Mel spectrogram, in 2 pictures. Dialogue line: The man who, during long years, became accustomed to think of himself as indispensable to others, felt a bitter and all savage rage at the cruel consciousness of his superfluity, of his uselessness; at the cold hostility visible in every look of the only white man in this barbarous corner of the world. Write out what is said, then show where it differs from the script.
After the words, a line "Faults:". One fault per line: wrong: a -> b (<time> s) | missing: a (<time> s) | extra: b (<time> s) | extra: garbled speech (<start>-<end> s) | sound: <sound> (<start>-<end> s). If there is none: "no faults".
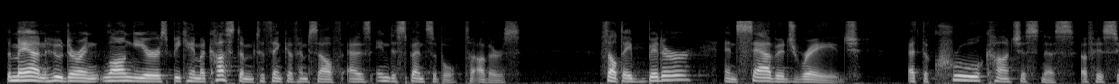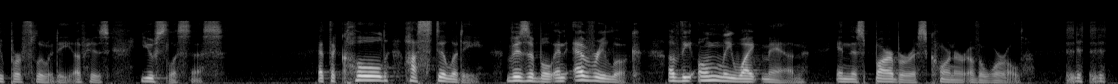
The man who, during long years, became accustomed to think of himself as indispensable to others, felt a bitter and savage rage at the cruel consciousness of his superfluity, of his uselessness; at the cold hostility visible in every look of the only white man in this barbarous corner of the world.
Faults:
missing: all (7.4 s)
sound: laugh (21.8-22.3 s)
